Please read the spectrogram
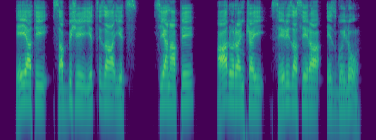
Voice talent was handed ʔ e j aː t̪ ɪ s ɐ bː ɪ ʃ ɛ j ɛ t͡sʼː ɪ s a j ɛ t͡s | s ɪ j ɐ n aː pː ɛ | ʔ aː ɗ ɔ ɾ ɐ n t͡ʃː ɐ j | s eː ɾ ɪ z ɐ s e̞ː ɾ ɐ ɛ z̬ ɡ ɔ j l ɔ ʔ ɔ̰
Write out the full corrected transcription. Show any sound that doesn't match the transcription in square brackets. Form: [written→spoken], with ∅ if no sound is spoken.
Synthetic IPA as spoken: ʔ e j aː t̪ ɪ s ɐ bː ɪ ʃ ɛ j ɛ t͡sʼː ɪ [s→z] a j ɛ t͡s | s ɪ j ɐ n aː pː ɛ | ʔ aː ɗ ɔ ɾ ɐ n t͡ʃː ɐ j | s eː ɾ ɪ z ɐ s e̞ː ɾ ɐ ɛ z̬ ɡ ɔ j l ɔ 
